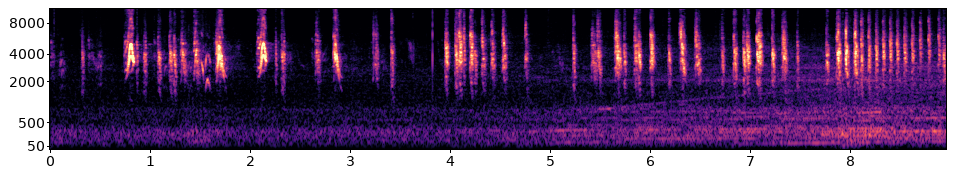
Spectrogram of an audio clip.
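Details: Sparrows welcoming the recordist on 7 April 2020, one of them with an injured leg; chirping grows denser and faster, ending in a rapid crowded chatter of high notes.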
